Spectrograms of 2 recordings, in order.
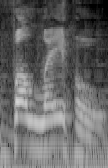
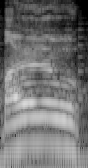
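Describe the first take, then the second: First: It starts with V and has an L sound. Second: It starts with a B-like sound and has no L. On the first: "V A L H O" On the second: "You don't pronounce anything apart from a false B and an A, and then an O at the end"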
